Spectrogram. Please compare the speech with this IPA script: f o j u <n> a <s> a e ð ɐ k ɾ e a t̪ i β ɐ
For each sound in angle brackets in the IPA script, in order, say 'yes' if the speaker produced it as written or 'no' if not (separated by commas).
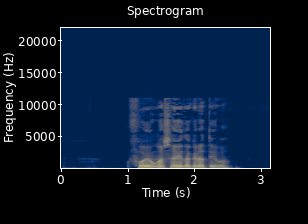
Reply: no, yes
